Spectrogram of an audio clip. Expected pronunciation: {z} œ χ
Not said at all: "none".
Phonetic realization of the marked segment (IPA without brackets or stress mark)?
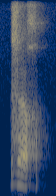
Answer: z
